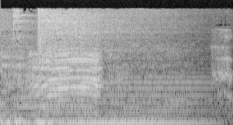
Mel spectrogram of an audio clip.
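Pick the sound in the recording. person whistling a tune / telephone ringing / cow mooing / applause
cow mooing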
